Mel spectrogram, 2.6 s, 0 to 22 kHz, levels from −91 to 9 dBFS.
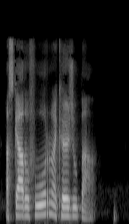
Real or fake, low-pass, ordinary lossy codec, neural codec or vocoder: fake; 10.8 kHz; MP3, 48 kbps; codec, 24 kHz, 0.9 kbps, WavTokenizer, large speech release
